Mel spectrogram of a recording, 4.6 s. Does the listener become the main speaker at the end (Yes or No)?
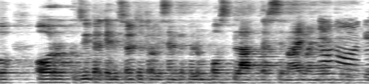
Yes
